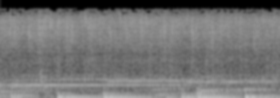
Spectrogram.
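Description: Food browning in a pan while left untouched, giving a steady, loud sizzle of frying with dense crackling and a low, rumbling layer beneath it.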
